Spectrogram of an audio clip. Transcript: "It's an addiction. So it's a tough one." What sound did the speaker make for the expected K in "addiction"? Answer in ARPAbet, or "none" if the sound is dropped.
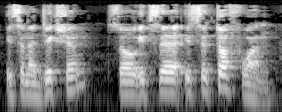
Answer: K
